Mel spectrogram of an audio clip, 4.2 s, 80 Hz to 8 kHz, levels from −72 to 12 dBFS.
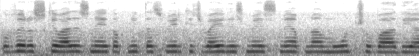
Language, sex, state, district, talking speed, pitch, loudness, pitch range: Hindi, female, Uttar Pradesh, Shamli, 200 wpm, 255 Hz, -15 LUFS, 250-260 Hz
